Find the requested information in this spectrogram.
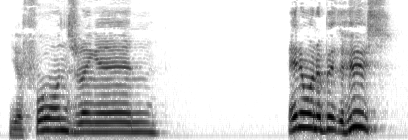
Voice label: Fun Scottish Accent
